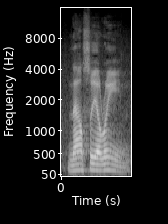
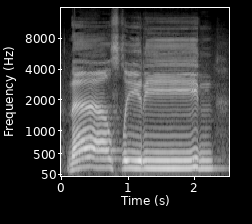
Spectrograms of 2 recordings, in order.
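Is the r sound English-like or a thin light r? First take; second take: English-like; thin. First: The r sounds like an English r. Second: The r is a thin, light tap. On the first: The speaker calls it wrong. "Jangan kita bunyi macam uh, apa? Speaker London" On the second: The speaker calls it right. "ra baris bawah ataupun kasrah nipis tarqiq"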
